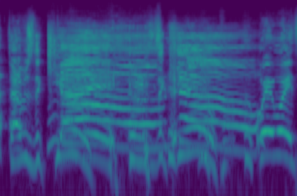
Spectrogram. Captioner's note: laughing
